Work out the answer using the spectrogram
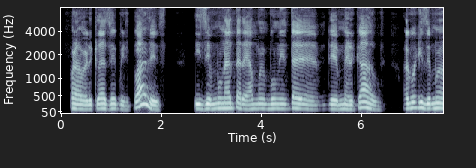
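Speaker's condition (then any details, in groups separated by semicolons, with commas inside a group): Cerebral palsy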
